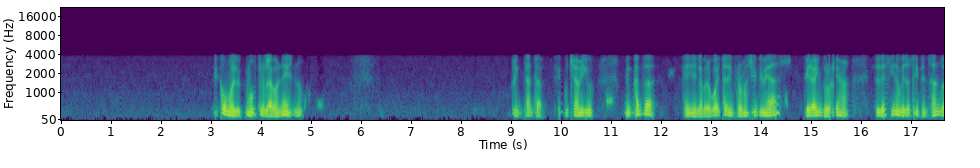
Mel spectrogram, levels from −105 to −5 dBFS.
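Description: From start to finish the speech sounds robotic, buzzy and heavily damaged, which points to the Codec 2 vocoder at a very low rate near 1.3 kbit/s. Only pitch, voicing, energy and a coarse spectral envelope survive, and the decoder rebuilds the voice from sine waves instead of the original waveform.

From 12.17 to 12.27 s a faint, brief copy of earlier speech surfaces, trailing its source by 452 ms and sitting far below the main voice. This is likely an echo leak: a loudspeaker's sound reached the far end's microphone, and its echo canceller failed to remove it fully.

Between 15.36 and 15.53 s the synthetic voice lurches in pitch, loudness and tone colour, breaking into a short warbling burst. These are bit errors on digital voice radio. A few percent of bits flipped, and each corrupted bit misset the pitch, level, voicing or spectrum of a whole frame.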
